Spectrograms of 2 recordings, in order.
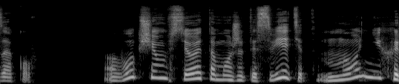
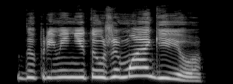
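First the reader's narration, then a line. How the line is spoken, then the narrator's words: Yelling. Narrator (Russian): завопила я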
